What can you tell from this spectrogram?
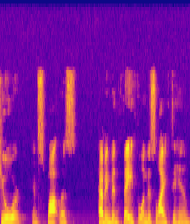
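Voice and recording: Reading aloud in a natural voice, intonation fairly even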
